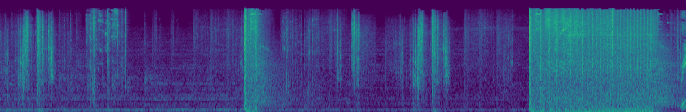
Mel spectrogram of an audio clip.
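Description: Automatic gunfire in the mobile battle royale game Apex Legends Mobile: scattered bursts of shots over a busy game soundscape, a sharp blast near the middle, then a long sustained loud barrage of rapid fire to the end.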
